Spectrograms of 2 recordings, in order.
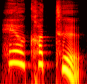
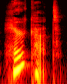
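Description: First: It is said as a Korean loanword. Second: It is said with English pronunciation. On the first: "헤어커트 이렇게 많이 예, 이야기를 하잖아요" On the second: "haircut 이렇게 발음해 주시면 됩니다"

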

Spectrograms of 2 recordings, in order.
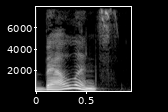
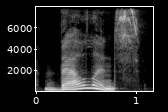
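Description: Both takes have the same delivery.

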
